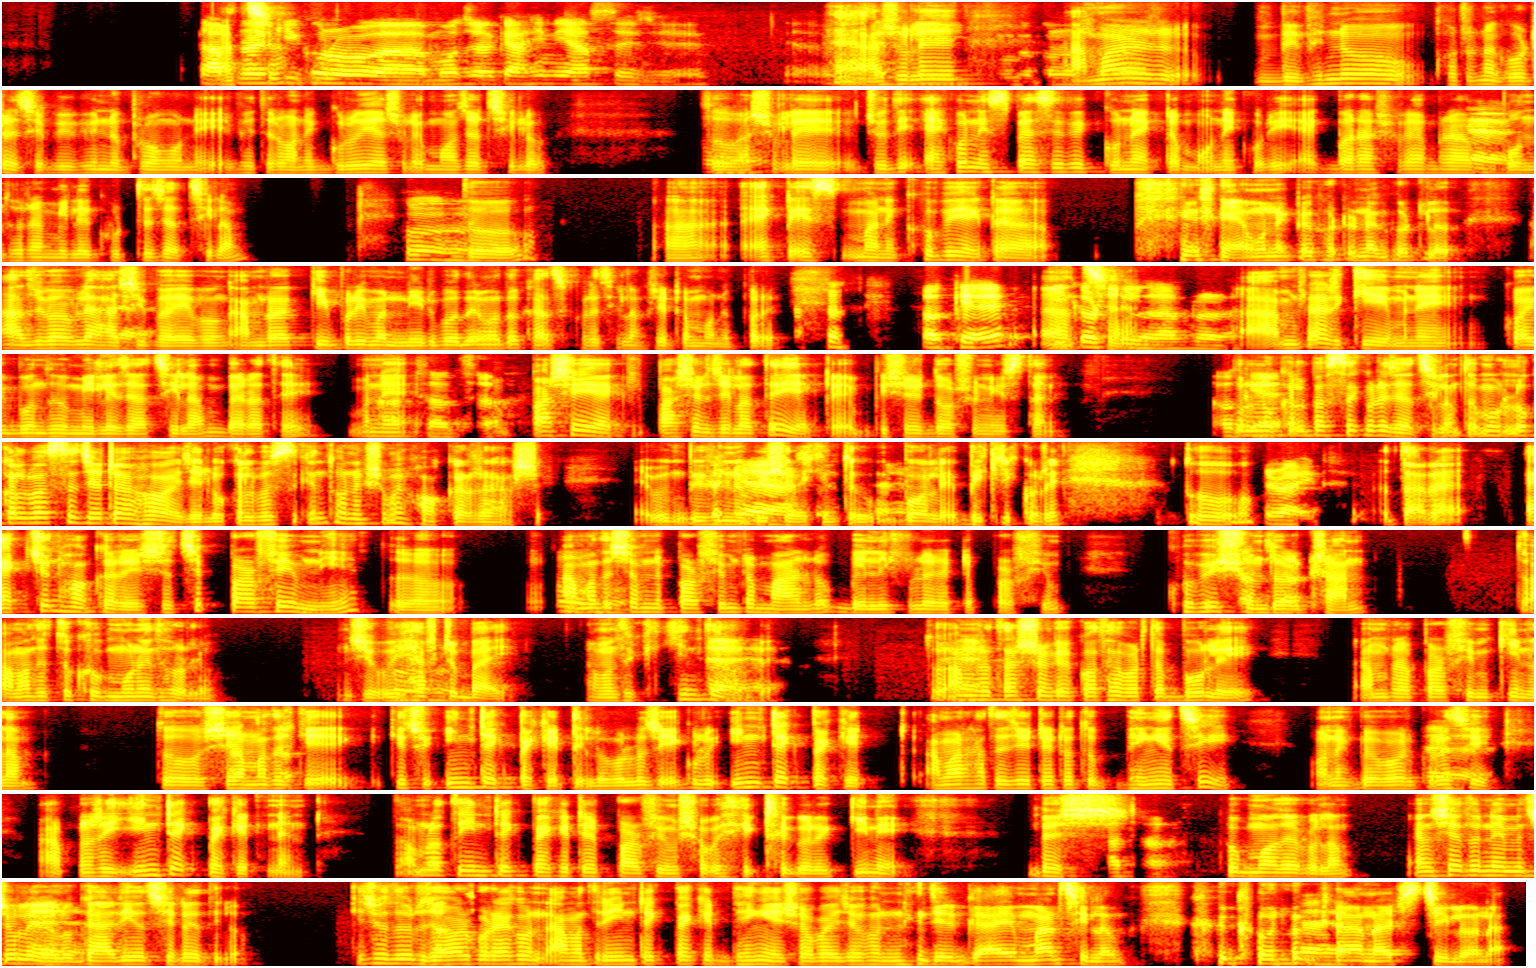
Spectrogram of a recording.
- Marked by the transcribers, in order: static; tapping; lip smack; laughing while speaking: "এমন একটা ঘটনা ঘটলো"; chuckle; other background noise; laughing while speaking: "সবাই একটা করে কিনে"; laughing while speaking: "সবাই যখন নিজের গায়ে মারছিলাম কোনো ঘ্রাণ আসছিল না"
- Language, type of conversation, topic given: Bengali, unstructured, ভ্রমণের সময় আপনার সবচেয়ে মজার অভিজ্ঞতা কী ছিল?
